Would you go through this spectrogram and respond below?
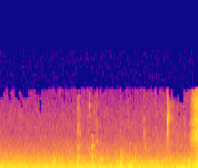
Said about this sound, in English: I am sipping not the tea, but the seltzer.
